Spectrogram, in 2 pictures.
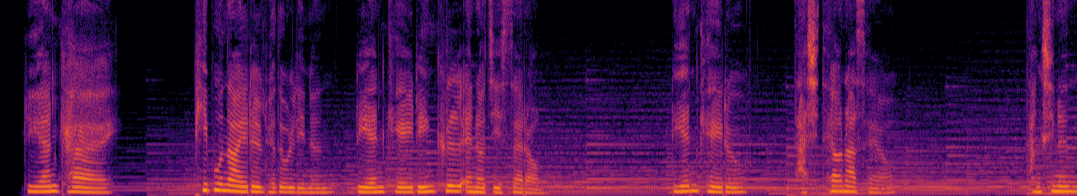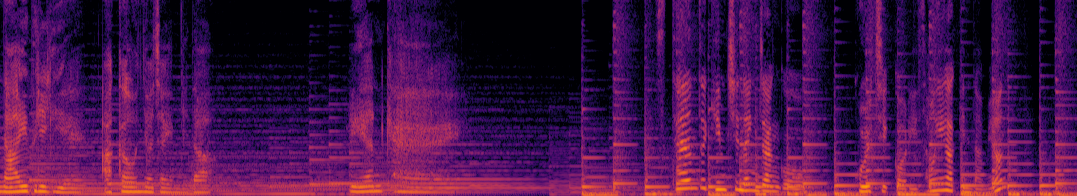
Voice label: Korean Commercial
